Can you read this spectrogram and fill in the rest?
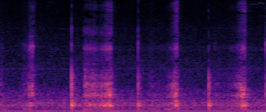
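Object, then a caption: Solid bar of soap shaved with a peeler blade. A solid rounded green bar of soap, held in the hand, is shaved with the metal blade of a blue plastic peeler, leaving shavings piling up. A series of short, dry scraping strokes repeat about once a second, each with a soft low-mid body and a faint bright rasp. The strokes are quiet and close, with almost no ring after each one.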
